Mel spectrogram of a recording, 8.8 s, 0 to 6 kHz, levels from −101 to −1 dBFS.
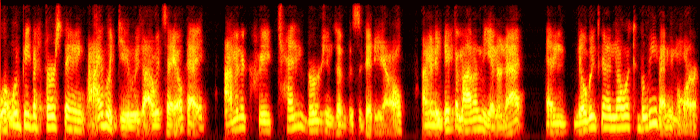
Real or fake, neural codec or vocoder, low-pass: fake; codec, 16 kHz, 2 kbps, FreqCodec, smaller model; 5.4 kHz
